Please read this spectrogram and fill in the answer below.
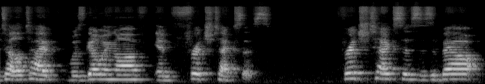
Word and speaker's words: Fritch: Fritch, like Okay, Fritch, rhymes, okay. rhymes with pitch.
